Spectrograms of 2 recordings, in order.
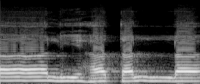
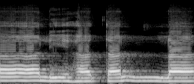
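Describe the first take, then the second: No difference in how they are said.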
